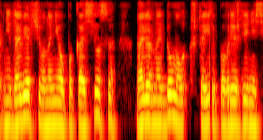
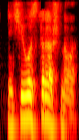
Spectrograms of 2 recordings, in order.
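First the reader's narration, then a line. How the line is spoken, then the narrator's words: Cold. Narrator (Russian): холодно сказал Мулат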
